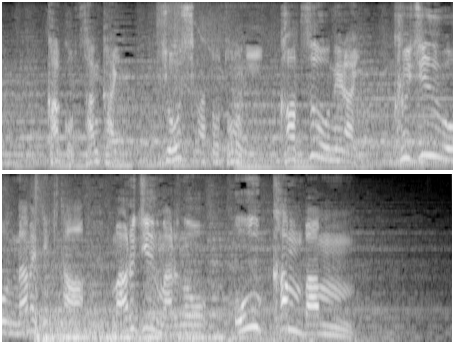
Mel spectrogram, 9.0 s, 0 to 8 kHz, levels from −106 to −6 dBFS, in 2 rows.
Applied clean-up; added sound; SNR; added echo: none; none; none; none.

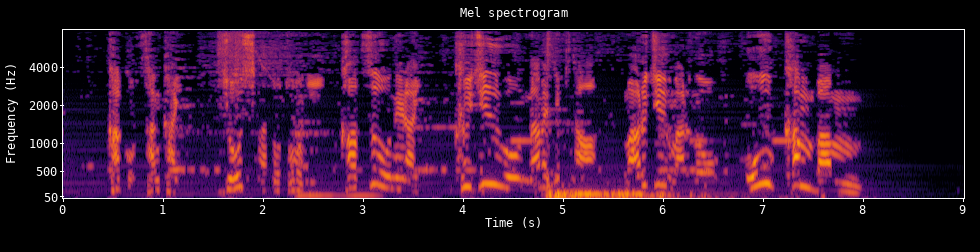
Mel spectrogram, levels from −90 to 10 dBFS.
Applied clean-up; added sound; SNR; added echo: classical method spectral subtraction.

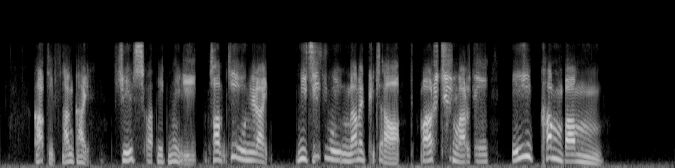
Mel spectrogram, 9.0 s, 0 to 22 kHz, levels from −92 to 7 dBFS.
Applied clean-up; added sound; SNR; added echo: neural diffusion model UNIVERSE++.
